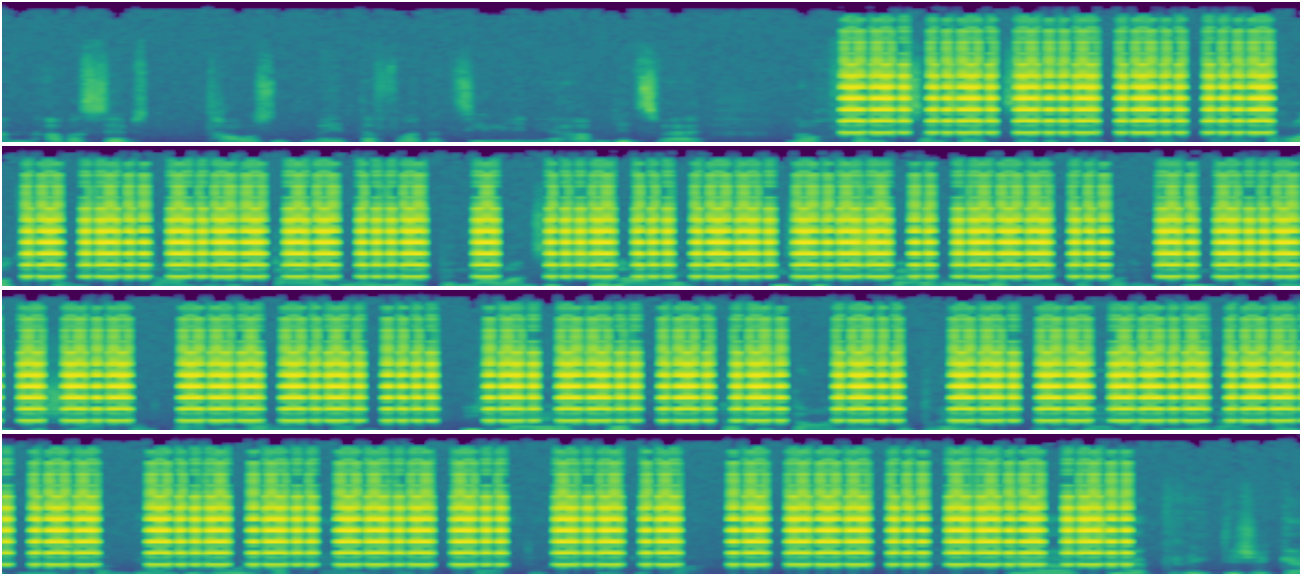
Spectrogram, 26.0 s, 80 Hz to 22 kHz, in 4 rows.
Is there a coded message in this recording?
Yes: Morse code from 4.1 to 25.2 s, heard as electronic beeps, machine-sent, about 33 wpm, 1750 Hz, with speech in German. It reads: GFXLV ALYMV T VSPYIJS NXTK OCH RZRR L GMQPW XLQD KA AOSQL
